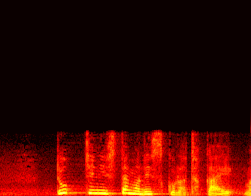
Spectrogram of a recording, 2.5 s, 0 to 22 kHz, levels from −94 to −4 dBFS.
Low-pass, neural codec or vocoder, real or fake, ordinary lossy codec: 7.2 kHz; codec, 16 kHz, 0.4 kbps, LongCat-Audio-Codec; fake; none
